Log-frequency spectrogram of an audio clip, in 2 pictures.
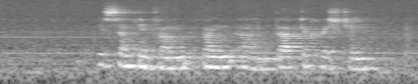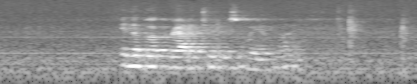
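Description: A middle-aged woman speaks calmly into a microphone, in short phrases with pauses.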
